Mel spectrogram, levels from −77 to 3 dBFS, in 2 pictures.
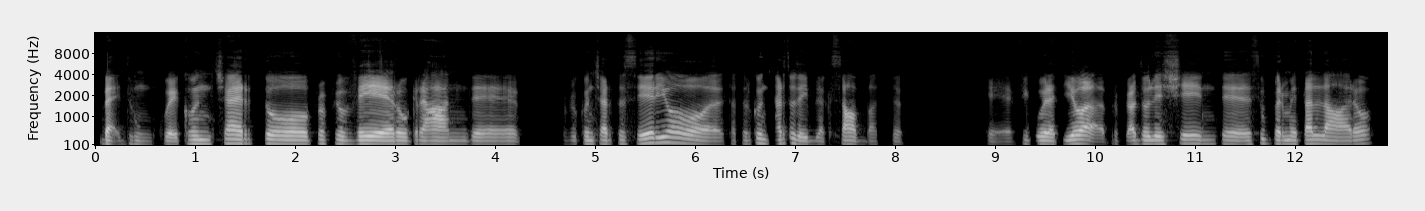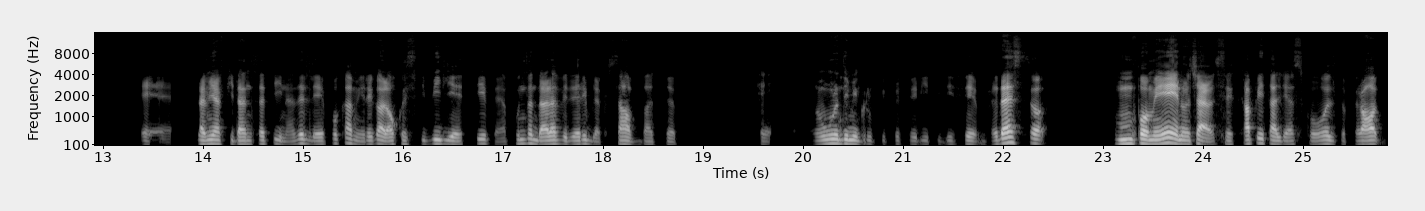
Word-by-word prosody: Beh, - - +3
dunque, 115 -1 -3
concerto 130 0 +2
proprio 130 -1 -4
vero, 120 -1 +7
grande, 115 -1 -1 0.3
proprio 120 0 -19
concerto 125 +1 -4
serio, 150 -1 +2
è 110 -1 -4
stato 120 +2 -21
il 120 - -12
concerto 140 +1 -4
dei 120 -5 -1
Black 110 -2 -14
Sabbath. 110 -3 -4 0.8
Che 105 -1 -17
figurati 120 0 -1
io 135 +2 +5
a 105 -6 +2
proprio - - -7
adolescente, 125 -1 -1
supermetallaro 125 0 -1 0.5
e - - -16 0.2
la 125 - -1
mia 130 +1 +2
fidanzatina 120 -2 -6
dell'epoca 140 +3 -6
mi 115 - -12
regalò 115 -1 -1
questi 120 0 -16
biglietti, 125 +2 -6
pe' 105 - -25
appunto 135 +7 -12
andare 125 -3 +2
a - - 0
vedere 120 +1 -6
i - - -7
Black 110 -4 -16
Sabbath. 105 -3 -8 0.8
Che - - -21 0.4
sono 115 +2 -10
uno 140 +1 +2
dei 135 - -1
miei 125 -3 -1
gruppi 120 0 -21
preferiti 120 -1 -22
di 120 - -21
sempre. 110 -2 -10
Adesso 155 0 +3 0.7
un 135 +1 +2
po' 140 +1 +6
meno, 130 -1 +7
cioè - - +4
se 115 -1 -14
capita 130 +2 -1
li 115 0 -7
ascolto, 115 +1 -8
però, 115 +2 +2
125 Hz, 135 wpm, -23 LUFS, 115-130 Hz, 0.8 s, vero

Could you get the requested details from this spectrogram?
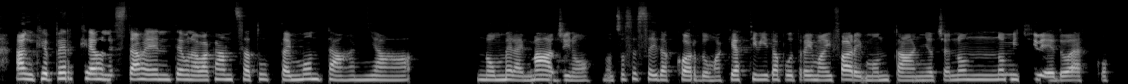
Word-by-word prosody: anche 250 0 +6
perché, 270 0 +3
onestamente, 230 0 +2
una 215 -2 +2
vacanza 225 +1 +1
tutta 230 0 -3
in 205 +1 +1
montagna 205 -3 -1 0.7
non 210 -1 0
me 215 +1 +1
la 200 -2 0
immagino. 190 -3 +1
Non - - -11
so 230 - -7
se 245 +4 -7
sei 230 -2 -2
d'accordo, 205 -2 -1
ma 190 +1 -7
che 215 - -2
attività 215 0 -1
potrei 215 -1 -3
mai 200 -1 -1
fare 215 -2 +3
in - - -8
montagna? 190 -1 -2
Cioè, 195 +1 -7
non 220 +2 -2 0.2
non 225 +1 -1
mi 225 -1 -1
ci 225 - -7
vedo, 190 -1 +1
ecco. 190 0 -5
215 Hz, 170 wpm, -23 LUFS, 200-225 Hz, 0.7 s, anche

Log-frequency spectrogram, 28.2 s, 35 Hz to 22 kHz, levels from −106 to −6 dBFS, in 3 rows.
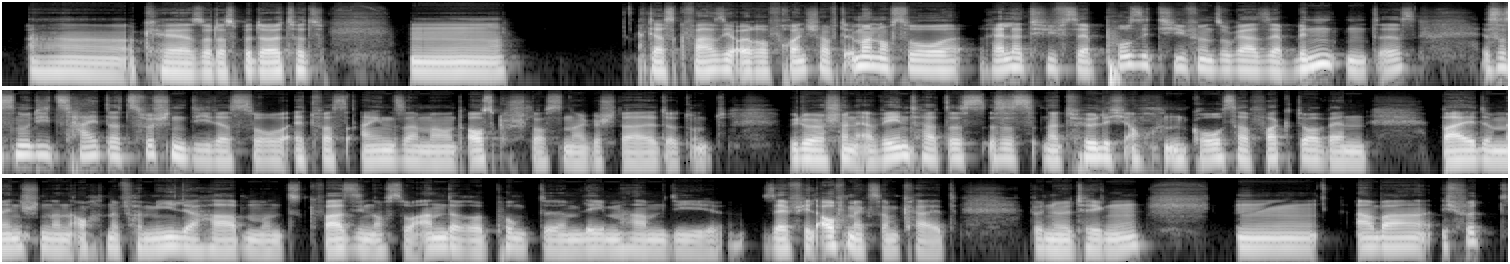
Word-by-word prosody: Ah, 110 -3 0
okay. 110 -2 +1
Also, 105 +1 +2
das 105 -1 +2
bedeutet, 115 +1 +2 0.5
hm, 110 -1 +3 0.9
dass 115 -1 +3
quasi 120 +3 +3
eure 115 -1 +3
Freundschaft 120 +1 0
immer 170 +4 +7
noch 145 -4 +3
so 125 -2 +3
relativ 135 +2 +1
sehr 125 -3 +1
positiv 170 0 -1
und 135 -3 +1
sogar 125 -1 +2
sehr 115 -1 +1
bindend 135 - +2
ist 130 +2 -4 0.4
ist - - -3
es 145 +1 -2
nur 160 -1 +3
die 150 -1 -2
Zeit 145 +1 -3
dazwischen, 135 0 -1
die 110 -2 -5
das 100 -1 -3
so 105 -1 -3
etwas 110 -1 -4
einsamer 105 -2 -1
und 100 - -6
ausgeschlossener 95 -3 -1
gestaltet, 95 -1 -4
und - - -10 0.4
wie 115 - 0
du 120 - +7
ja 110 -1 +4
schon 115 0 +1
erwähnt 120 +8 +3
hattest, 120 +1 -1
ist 125 - -2
es 115 -1 -3
natürlich 125 +4 +2
auch 110 - -7
'n 110 - -1
großer 115 +1 0
Faktor, 120 -2 0
wenn 100 0 -1 0.5
beide 110 +1 +5
Menschen 105 +1 0
dann 100 -1 -1
auch 100 -1 -5
'ne 110 - -3
Familie 105 0 0
haben 100 -1 -1
und 90 -1 -7
quasi 100 +1 +2
noch 95 -1 -2
so 100 - -6
andere 100 -3 0
Punkte 100 0 -5
im 95 0 -2
Leben 100 0 -1
haben, 95 -2 -2
die 90 -1 -5 0.3
sehr 105 -2 +1
viel - - -2
Aufmerksamkeit 95 -7 +1 0.4
benötigen. 100 +4 -1 0.5
Hm, 110 -1 +1 0.2
aber 115 -1 +1
ich 125 - -10
würde 170 0 -4
110 Hz, 160 wpm, -23 LUFS, 100-120 Hz, 0.9 s, immer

